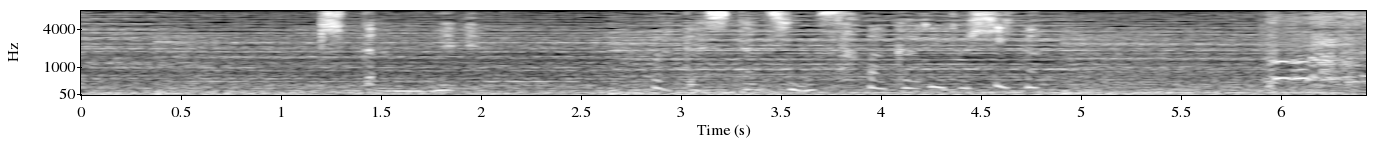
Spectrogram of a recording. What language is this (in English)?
Japanese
